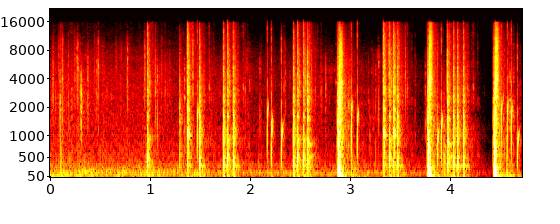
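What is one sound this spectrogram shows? Blocks in a game burst and crumble with a run of sharp cracking bangs.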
